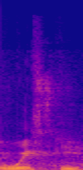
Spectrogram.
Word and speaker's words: whiskey: de primero whisky americano Yo sé que hay una e Whiskey no se pronuncia la e es whisky americano no Whiskey americano OK ahora una vez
